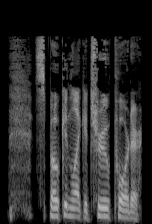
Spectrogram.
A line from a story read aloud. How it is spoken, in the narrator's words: I chuckled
